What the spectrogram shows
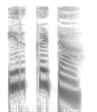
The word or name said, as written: ಇರ್ಕಡೆ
